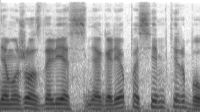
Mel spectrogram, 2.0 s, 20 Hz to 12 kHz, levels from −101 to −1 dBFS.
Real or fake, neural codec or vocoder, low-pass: real; none; 10.8 kHz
